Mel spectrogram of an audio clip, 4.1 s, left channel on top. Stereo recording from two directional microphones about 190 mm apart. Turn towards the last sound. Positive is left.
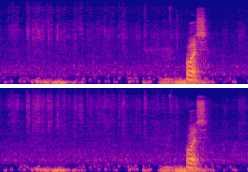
turn(degrees=15)  # may be behind; listen again after turning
